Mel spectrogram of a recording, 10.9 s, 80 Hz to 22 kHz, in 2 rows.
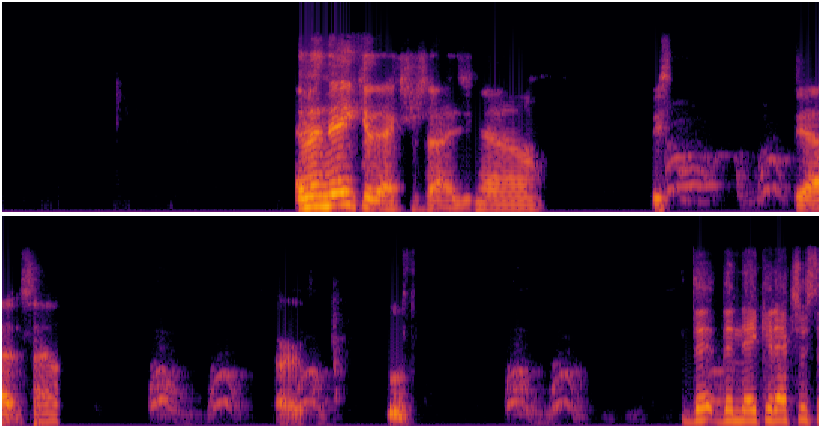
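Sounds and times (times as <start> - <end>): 
speech: 2.0 - 3.7, 4.3 - 4.6, 5.3 - 5.9, 10.0 - 10.8
dog barking at a car pulling up a driveway: 4.4 - 5.4, 6.4 - 7.8, 8.8 - 9.4, 10.0 - 10.5.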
